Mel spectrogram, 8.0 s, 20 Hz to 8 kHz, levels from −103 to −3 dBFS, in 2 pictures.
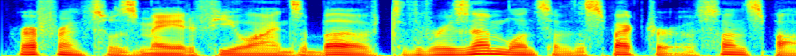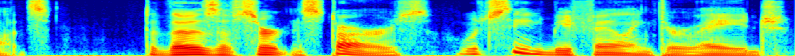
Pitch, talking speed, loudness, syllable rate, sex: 100 Hz, 210 wpm, -18 LUFS, 5.8 syllables/s, male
